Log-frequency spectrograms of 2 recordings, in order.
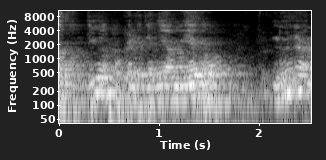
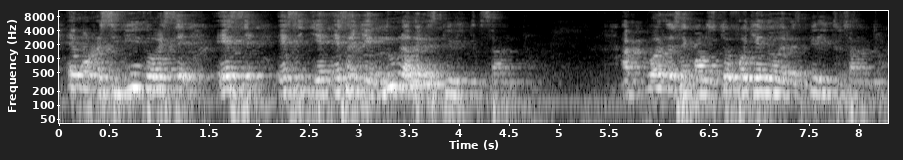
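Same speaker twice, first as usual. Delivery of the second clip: rising and falling pulpit cadence, pressing each point; a Spanish-language pastor preaching with conviction; fervent preaching; 5 semitones higher than usual. Acted. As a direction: preach it out to the congregation like a revival. Preaching to the congregation.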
